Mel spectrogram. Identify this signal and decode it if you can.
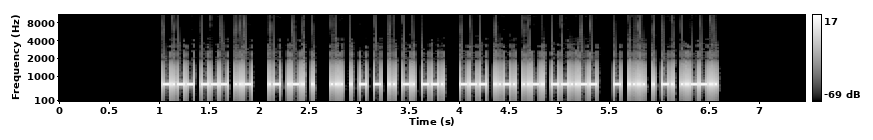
Morse code, heard as a keyed tone, about 50 wpm, 700 Hz. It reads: YOU ARE SETTING OFF, THEN?
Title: Sentences from Top 1300 Words 50wpm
